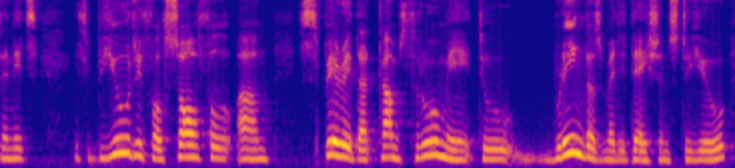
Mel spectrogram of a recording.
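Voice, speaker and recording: Gravelly Greek-accented woman. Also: mid-range voice. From Greece. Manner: warm and effusive, emphatic. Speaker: spiritual author and podcast guest. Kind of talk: heartfelt interview talk. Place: Cartagena, Colombia.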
